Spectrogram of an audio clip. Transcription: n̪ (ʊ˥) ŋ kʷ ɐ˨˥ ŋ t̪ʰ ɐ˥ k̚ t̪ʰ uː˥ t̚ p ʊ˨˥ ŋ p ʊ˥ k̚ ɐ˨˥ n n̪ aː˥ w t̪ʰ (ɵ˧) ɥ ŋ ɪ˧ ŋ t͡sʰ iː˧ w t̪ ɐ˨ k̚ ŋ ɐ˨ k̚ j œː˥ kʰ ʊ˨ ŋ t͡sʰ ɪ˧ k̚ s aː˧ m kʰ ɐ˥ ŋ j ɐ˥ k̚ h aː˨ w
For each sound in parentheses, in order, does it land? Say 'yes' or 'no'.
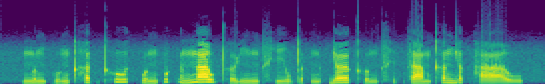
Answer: no, no

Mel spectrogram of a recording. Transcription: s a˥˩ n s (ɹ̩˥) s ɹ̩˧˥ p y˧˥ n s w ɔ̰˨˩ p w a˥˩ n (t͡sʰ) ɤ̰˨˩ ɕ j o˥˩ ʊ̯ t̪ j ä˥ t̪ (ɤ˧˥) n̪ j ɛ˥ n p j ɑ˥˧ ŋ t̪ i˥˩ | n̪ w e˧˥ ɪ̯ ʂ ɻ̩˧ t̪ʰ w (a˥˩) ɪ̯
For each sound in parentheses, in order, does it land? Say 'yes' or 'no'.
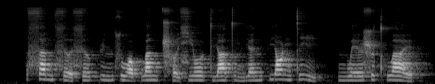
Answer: no, no, no, yes

